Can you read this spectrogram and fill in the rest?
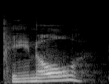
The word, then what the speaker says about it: penal: And the complete term that you'll often hear, and you have to say it carefully, but it's the penal, P-E-N-A-L. I hear pastors mispronounce it all the time as an embarrassing word. Penal, that is, it's penalty, substitutionary atonement.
